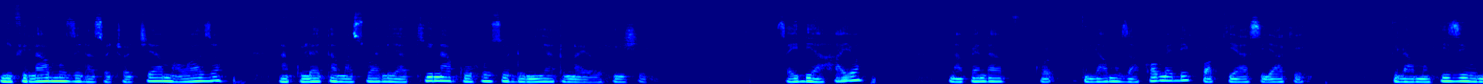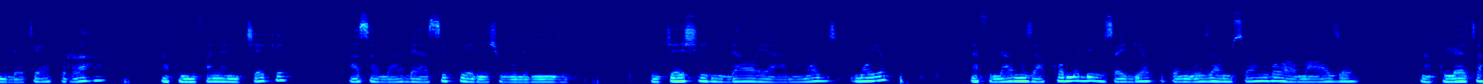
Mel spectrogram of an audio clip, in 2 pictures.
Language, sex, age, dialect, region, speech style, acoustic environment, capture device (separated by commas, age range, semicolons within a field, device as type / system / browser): Swahili, male, 25-34, Kenya - Nairobi Sheng-influenced, Kenya, relaxed; anxious, silence, mobile / Linux / Chrome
